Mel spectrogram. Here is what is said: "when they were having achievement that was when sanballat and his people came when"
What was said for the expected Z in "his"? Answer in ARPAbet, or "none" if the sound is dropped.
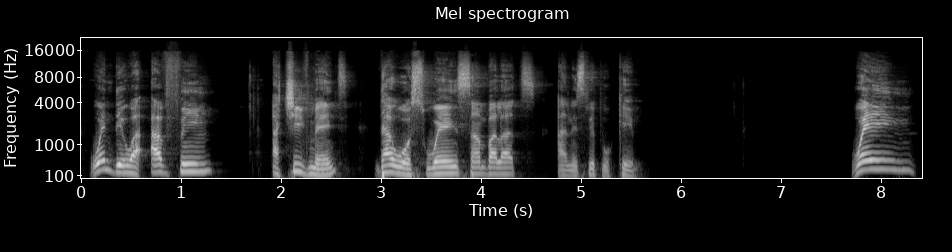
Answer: S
